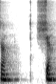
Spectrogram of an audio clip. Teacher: सीटी वाला शाह, शाह इस तरह बोला जाता है तो वो तालु से ही बोला जाता है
